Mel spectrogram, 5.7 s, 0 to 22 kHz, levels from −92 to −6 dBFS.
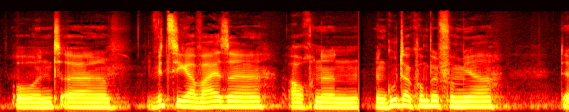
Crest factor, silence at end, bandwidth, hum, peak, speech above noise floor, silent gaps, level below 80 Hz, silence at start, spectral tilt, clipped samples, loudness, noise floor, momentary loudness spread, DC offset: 14 dB; 0 s; 15 kHz; none; -6 dBFS; 26 dB; none; -60 dBFS; 0.1 s; -6 dB/octave; under 0.1%; -19 LUFS; -44 dBFS; 7 LU; under 0.1%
